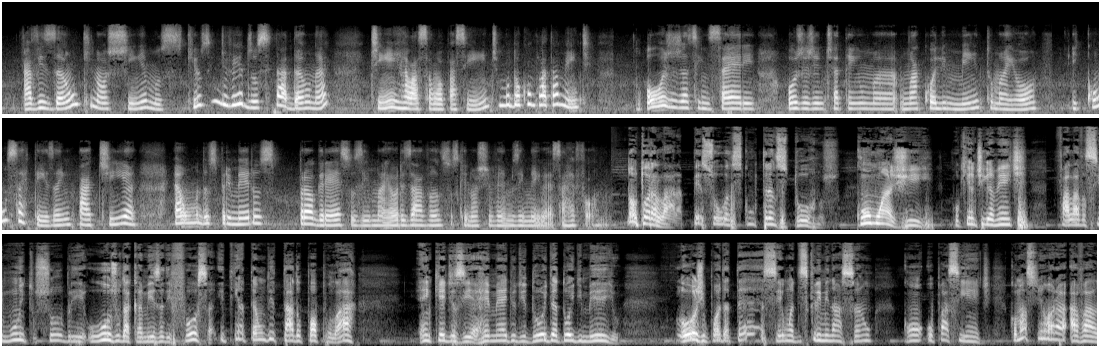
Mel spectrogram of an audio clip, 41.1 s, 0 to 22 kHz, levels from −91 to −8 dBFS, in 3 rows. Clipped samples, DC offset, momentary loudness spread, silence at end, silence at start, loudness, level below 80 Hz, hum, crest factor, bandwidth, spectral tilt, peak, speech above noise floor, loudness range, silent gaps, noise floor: under 0.1%; under 0.1%; 11 LU; 0 s; 0 s; -16 LUFS; -48 dBFS; none; 16 dB; 16 kHz; -4 dB/octave; 0 dBFS; 31 dB; 3 LU; none; -47 dBFS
